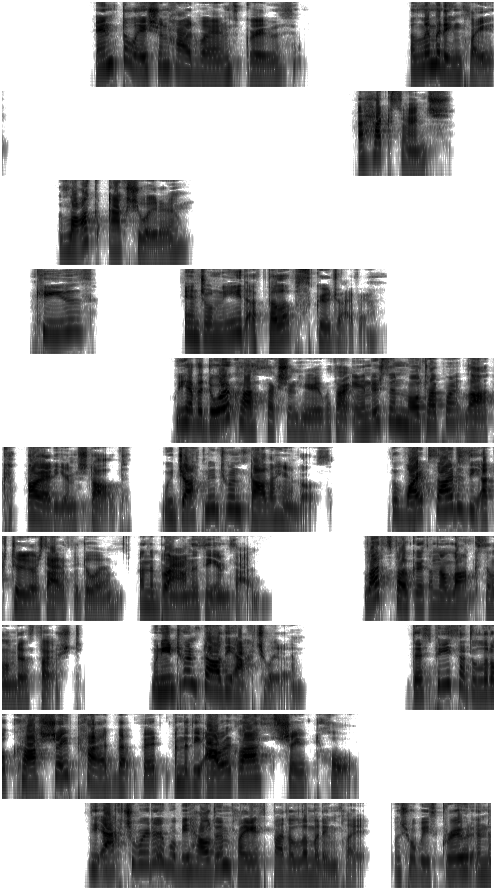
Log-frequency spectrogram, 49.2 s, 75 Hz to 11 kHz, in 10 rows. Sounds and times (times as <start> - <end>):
Speech: 1.0 - 3.0, 4.1 - 5.0, 8.5 - 9.4, 10.4 - 11.7, 15.1 - 15.7, 16.6 - 18.6, 21.4 - 27.9, 28.5 - 32.2, 33.2 - 35.2, 36.0 - 37.5, 38.6 - 42.9, 45.2 - 49.1.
